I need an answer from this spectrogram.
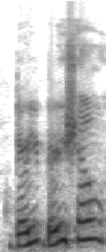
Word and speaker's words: Baruchel: So I appreciated Baruchel. Am I saying it right? Baruchel? Yeah, Baruchel.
